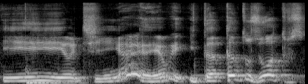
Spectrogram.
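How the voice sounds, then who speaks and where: Audible room echo and noticeable background noise surround the voice. A man speaks at a fairly high pitch. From Brazil, Santos (São Paulo state). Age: 70s. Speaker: audit court president, former prosecutor. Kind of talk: interview. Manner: formal.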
